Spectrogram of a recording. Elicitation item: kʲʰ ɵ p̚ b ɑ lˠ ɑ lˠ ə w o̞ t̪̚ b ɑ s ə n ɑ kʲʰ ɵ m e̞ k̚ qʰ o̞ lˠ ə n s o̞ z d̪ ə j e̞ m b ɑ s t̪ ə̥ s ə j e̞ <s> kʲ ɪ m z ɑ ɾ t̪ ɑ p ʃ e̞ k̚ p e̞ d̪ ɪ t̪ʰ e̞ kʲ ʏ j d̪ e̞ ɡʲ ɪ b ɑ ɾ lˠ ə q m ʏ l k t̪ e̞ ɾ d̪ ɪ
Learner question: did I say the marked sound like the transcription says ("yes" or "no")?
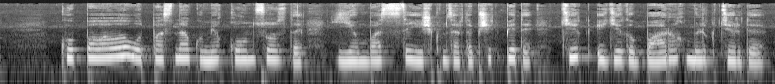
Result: no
